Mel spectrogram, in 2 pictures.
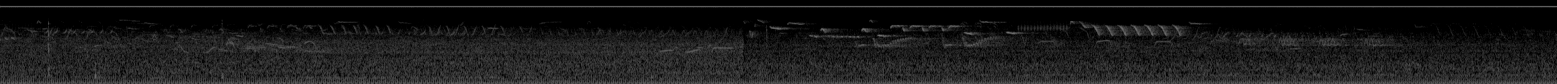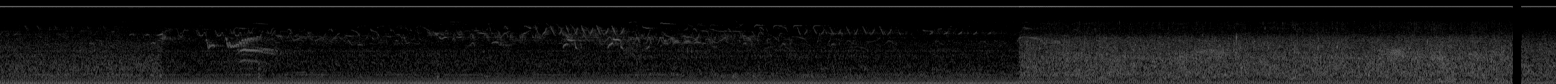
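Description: Wild birds chirping and singing over steady background noise and low hum, with a quick repeated trill about ten seconds in. The background changes abruptly a few times.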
